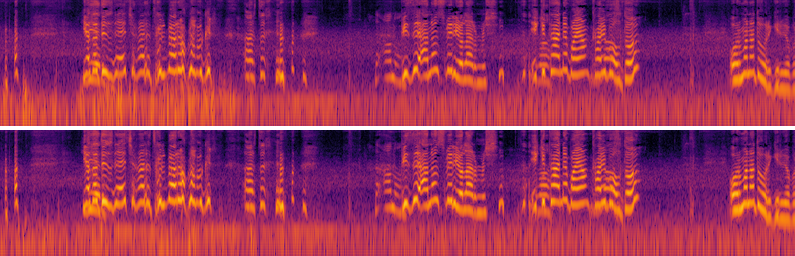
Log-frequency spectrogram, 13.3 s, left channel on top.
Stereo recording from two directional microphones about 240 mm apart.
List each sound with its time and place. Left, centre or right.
0.0 s a sound: centre
1.3 s speech: centre
2.8 s speech: centre
3.3 s speech: centre
3.8 s speech: right
6.5 s speech: centre
8.3 s speech: right
8.8 s speech: centre
12.2 s speech: centre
